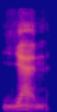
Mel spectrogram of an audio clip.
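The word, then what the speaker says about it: Nguyen: Keith champagne and Tom yen this is believe it or not all of this you can just forget these three letters it's pronounced yen so what is this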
